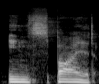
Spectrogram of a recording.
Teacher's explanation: if it finishes with the R sound, you don't pronounce the ED, just the D.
